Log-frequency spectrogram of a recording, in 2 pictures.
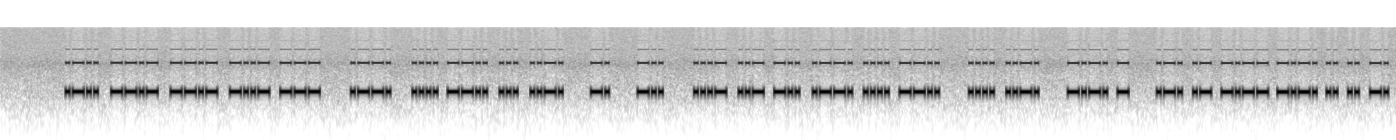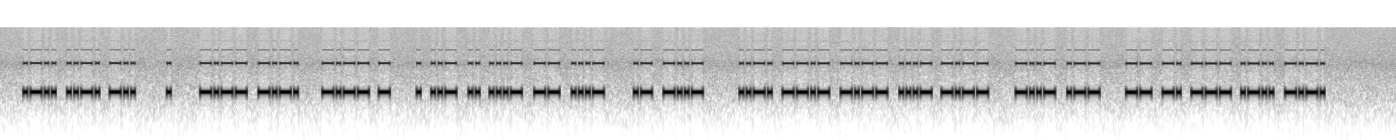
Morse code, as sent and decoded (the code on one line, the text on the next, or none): .-.. --.- --.- -..- --- / .--. / .... --.. ... ..-. / -. / -.. / ...- ..- -.. .--. .... --.. / .... ..-. / -.-. - / .-. .- -.-- -.-. .. .. -. / .-.. ..-. -.. / . / -.-- -.-. / -.-- - / . ..- .. ...- -- ...- / .- -..- / ..-. --.- -.-- ...- -.-- / -..- .-- / -- -. --- .-.. -.-.
LQQXO P HZSF N D VUDPHZ HF CT RAYCIIN LFD E YC YT EUIVMV AX FQYVY XW MNOLC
